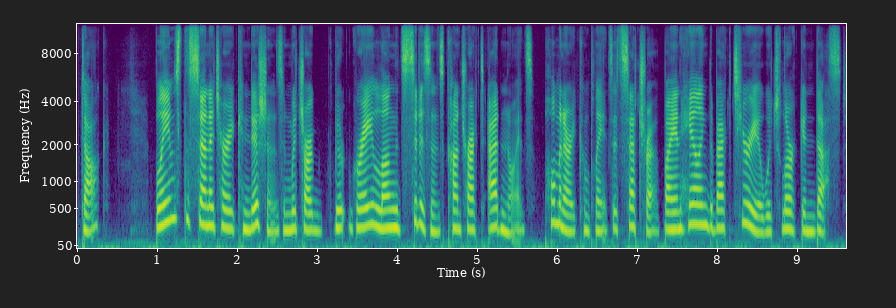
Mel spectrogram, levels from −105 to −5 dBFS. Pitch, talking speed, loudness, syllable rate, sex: 230 Hz, 145 wpm, -18 LUFS, 5.1 syllables/s, female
